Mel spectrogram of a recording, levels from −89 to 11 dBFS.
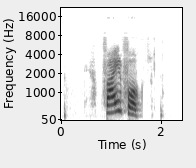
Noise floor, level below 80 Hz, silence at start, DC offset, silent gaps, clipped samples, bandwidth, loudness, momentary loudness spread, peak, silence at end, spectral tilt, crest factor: -68 dBFS; -68 dBFS; 0.9 s; under 0.1%; none; under 0.1%; 7.2 kHz; -14 LUFS; 7 LU; -2 dBFS; 0.9 s; -5 dB/octave; 16 dB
